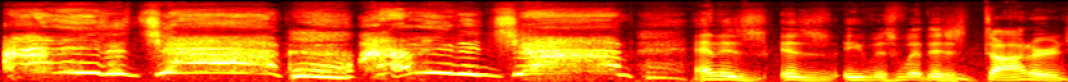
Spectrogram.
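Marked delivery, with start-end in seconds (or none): 0.0-3.4 very high, very slow, drawn-out hollering scream. Retelling how a musician yelled from a car window: imitating someone screaming. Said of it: "rolls down the window and screams".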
